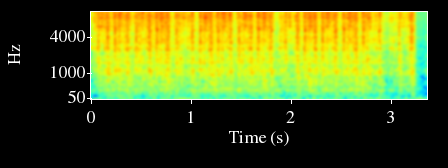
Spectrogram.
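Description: A vintage treadle sewing machine runs steadily, giving a dense, rapid mechanical clatter at a fast, even rhythm. It is fairly loud and close, and it stops abruptly just before the end.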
